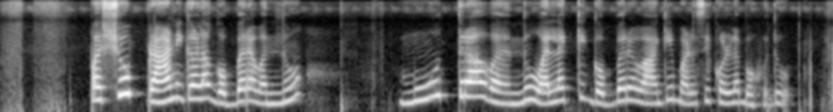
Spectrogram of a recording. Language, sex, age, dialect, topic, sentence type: Kannada, female, 18-24, Mysore Kannada, agriculture, statement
